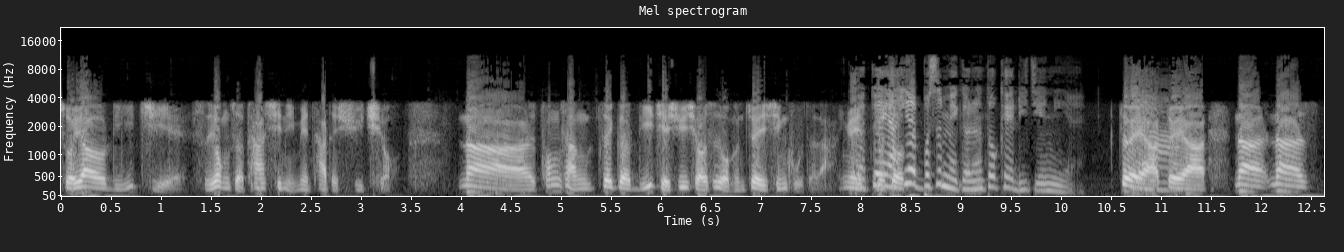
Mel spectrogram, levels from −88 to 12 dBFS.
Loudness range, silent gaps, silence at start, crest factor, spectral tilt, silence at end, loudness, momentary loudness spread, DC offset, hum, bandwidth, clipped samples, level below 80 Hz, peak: 3 LU; none; 0 s; 14 dB; -4 dB/octave; 0.05 s; -14 LUFS; 14 LU; under 0.1%; none; 11.5 kHz; under 0.1%; -46 dBFS; 0 dBFS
